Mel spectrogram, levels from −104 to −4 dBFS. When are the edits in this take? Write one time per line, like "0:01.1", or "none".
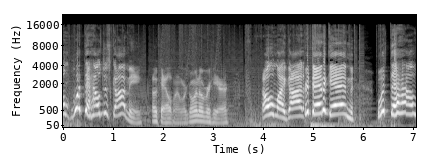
0:01.7
0:04.8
